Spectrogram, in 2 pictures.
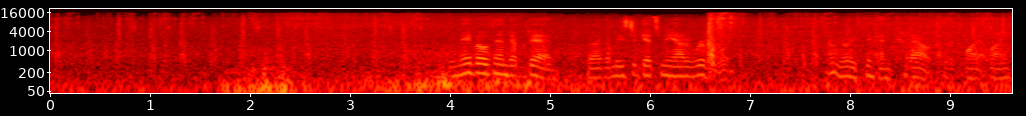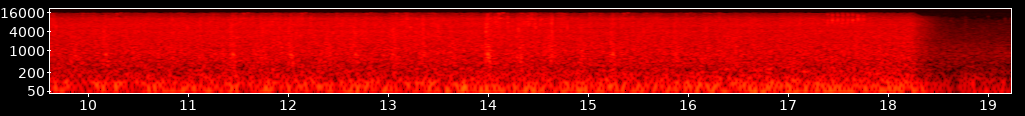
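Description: Footsteps run over stony ground.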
